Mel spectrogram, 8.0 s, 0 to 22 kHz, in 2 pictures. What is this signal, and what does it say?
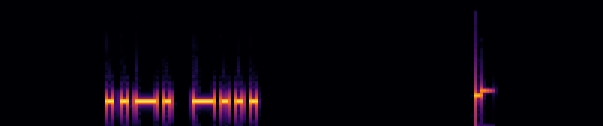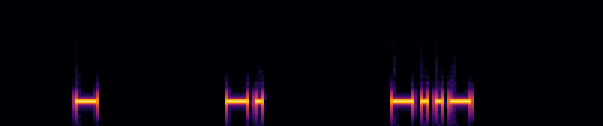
Morse code, heard as a keyed tone, about 25 wpm, spaced as for 11 wpm, 700 Hz. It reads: FB TNX
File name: Top 20 QSO Elements - 6x Character Spacing - 25wpm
